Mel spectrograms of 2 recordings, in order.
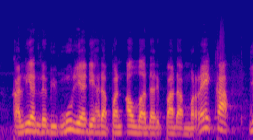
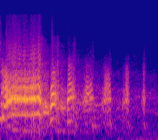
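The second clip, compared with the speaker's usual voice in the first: shrieking laugh, high and loud; high loud burst of laughter; 3 dB louder than usual. Retold or imitated. Preacher laughs at a five hundred bribe, high and loud.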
